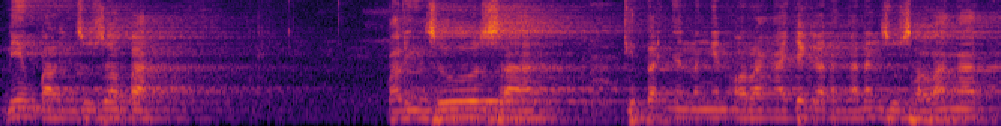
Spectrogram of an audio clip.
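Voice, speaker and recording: Male preacher, animated sermon with chanted prayers; distant, roomy hall sound. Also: medium pitch, moderate pace, a little hiss or hum. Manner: lively, jokey, shifts between chanting and loud storytelling. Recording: echoey hall from far off.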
